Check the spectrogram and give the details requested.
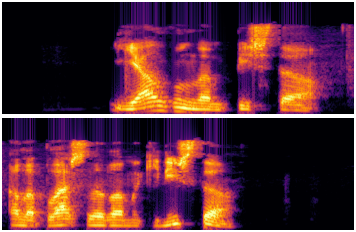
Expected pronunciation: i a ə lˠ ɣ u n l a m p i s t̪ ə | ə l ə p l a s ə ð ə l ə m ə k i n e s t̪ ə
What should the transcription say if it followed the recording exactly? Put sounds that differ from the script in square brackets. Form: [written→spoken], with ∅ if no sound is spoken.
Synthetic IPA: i a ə lˠ ɣ u n l [a→ə] m p i s t̪ ə | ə l ə p l a s ə ð ə l ə m ə k i n [e→i] s t̪ ə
